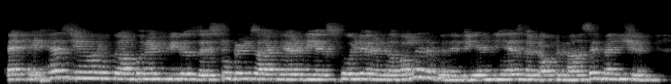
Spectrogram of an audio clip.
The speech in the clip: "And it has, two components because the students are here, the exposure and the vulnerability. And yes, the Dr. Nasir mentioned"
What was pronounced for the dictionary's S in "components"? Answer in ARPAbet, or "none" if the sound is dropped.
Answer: none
